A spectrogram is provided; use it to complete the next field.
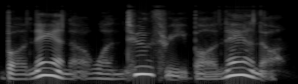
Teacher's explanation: very american use of uh in the unstressed syllables that get shorter so the ba and the should be short and then gets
